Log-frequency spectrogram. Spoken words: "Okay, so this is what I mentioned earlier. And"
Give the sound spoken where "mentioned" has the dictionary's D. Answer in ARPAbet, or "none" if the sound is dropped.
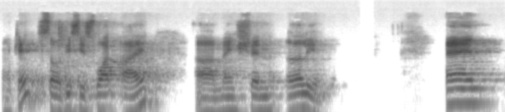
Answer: none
